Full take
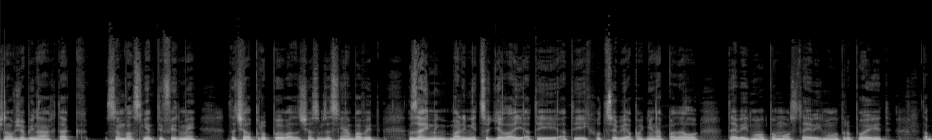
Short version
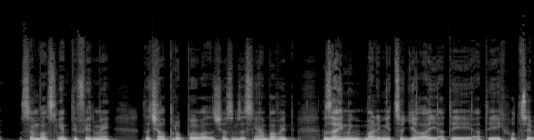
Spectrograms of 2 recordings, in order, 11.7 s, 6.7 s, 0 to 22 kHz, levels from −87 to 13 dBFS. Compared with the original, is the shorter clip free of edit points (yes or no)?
yes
